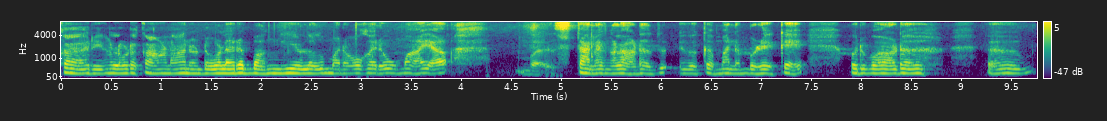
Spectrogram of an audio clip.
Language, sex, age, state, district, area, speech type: Malayalam, female, 60+, Kerala, Malappuram, rural, spontaneous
